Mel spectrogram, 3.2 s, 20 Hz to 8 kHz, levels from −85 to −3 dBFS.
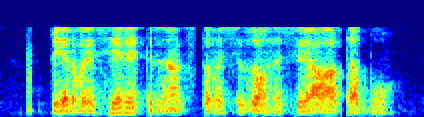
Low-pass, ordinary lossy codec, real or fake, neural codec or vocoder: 7.2 kHz; AAC, 16 kbps; fake; vocoder, 22.05 kHz, 80 mel bands, HiFi-GAN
